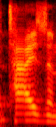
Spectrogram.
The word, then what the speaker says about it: Tizen: Yeah, Samsung uses the Tizen open source on their TVs. Mm-hmm. And I want to say, they say Tizen, not Tizen. So for those who say that I'm saying it wrong, you're saying it wrong.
